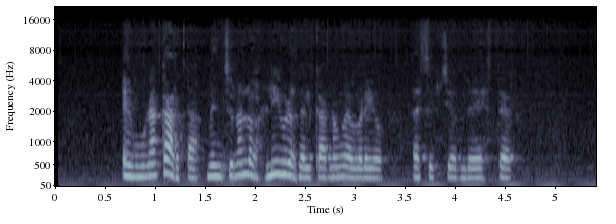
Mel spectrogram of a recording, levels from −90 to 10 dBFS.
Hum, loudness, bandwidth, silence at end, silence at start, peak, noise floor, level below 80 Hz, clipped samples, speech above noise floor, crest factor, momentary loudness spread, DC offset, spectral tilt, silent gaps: 60 Hz at -55 dBFS; -29 LUFS; 16 kHz; 0.4 s; 0.65 s; -12 dBFS; -55 dBFS; -54 dBFS; under 0.1%; 28 dB; 18 dB; 9 LU; under 0.1%; -6.5 dB/octave; none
